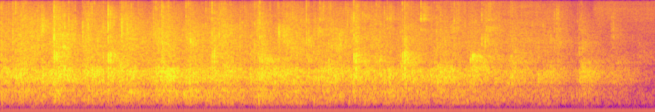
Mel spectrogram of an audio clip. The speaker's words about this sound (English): Um, so, for that, all of those people that have been mentioned, if we could just say in a round of applause, uh, thank you, because it made this a better experience.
